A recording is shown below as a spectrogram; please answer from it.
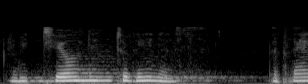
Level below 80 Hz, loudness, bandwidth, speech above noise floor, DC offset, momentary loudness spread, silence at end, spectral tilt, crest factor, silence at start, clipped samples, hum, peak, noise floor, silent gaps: -50 dBFS; -22 LUFS; 6 kHz; 28 dB; under 0.1%; 16 LU; 0 s; -10 dB/octave; 14 dB; 0.1 s; under 0.1%; none; -8 dBFS; -49 dBFS; none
